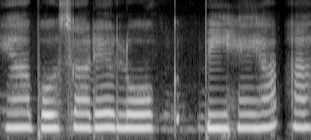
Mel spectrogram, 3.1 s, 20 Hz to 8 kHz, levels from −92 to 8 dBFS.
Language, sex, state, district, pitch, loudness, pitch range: Hindi, female, Madhya Pradesh, Bhopal, 295 Hz, -12 LUFS, 290-300 Hz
